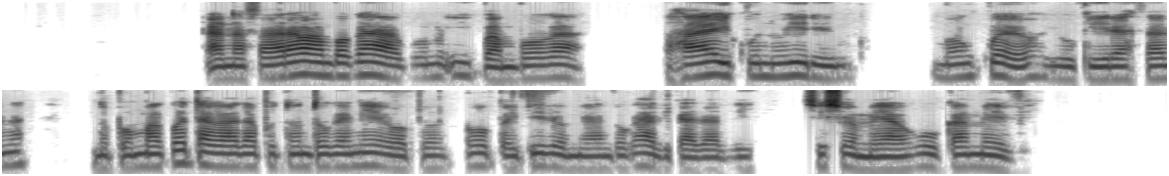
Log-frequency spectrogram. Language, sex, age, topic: Oshiwambo, male, 18-24, agriculture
